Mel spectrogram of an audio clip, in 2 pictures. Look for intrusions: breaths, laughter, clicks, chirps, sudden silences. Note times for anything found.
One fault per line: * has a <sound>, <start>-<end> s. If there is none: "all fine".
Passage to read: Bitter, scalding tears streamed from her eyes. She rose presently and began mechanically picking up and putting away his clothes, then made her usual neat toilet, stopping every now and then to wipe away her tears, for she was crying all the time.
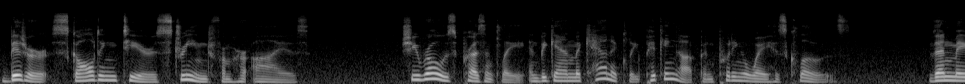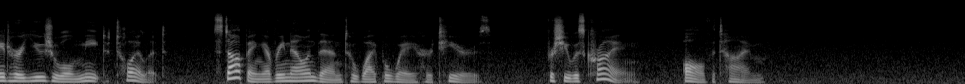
all fine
